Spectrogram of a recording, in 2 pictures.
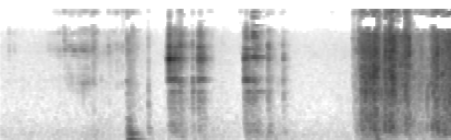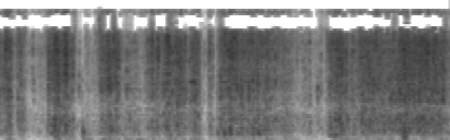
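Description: Crumpled newspaper packing rustling and crinkling loudly as hands dig through it in a cardboard box, starting about three and a half seconds in. Before that, a few faint small clicks.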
